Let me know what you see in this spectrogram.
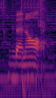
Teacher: You might also hear linking between then and all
